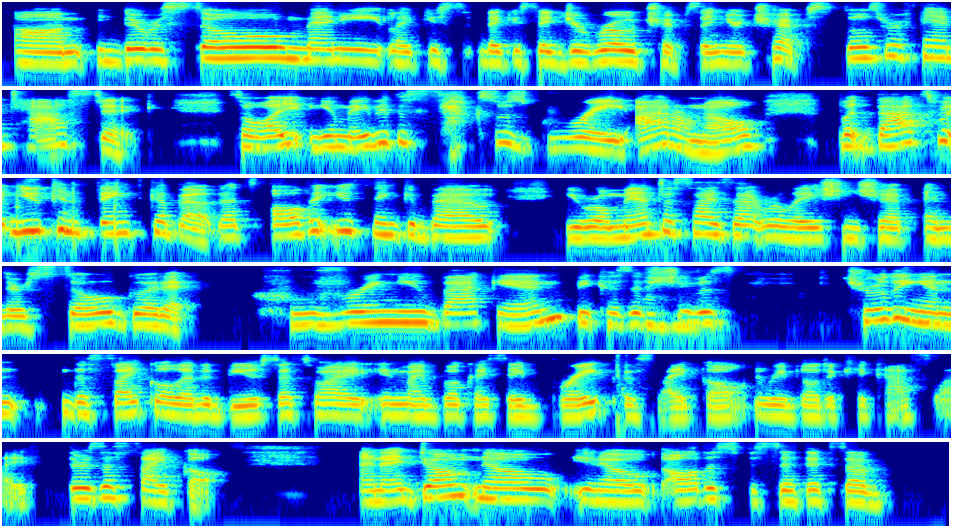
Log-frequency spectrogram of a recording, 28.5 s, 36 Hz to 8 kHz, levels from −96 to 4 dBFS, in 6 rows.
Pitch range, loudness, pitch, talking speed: 165-215 Hz, -24 LUFS, 185 Hz, 200 wpm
